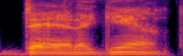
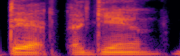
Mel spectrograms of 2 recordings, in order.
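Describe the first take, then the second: First: "that again" as "dera-gain"; flapped T. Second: "that again" with a clear t; careful "that again", t not flapped; T pronounced. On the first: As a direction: turn the T in "that" into a tapped r. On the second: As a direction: sound the T at the end of "that". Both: Shown as a demonstration. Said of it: "acostuma com os dois sons".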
